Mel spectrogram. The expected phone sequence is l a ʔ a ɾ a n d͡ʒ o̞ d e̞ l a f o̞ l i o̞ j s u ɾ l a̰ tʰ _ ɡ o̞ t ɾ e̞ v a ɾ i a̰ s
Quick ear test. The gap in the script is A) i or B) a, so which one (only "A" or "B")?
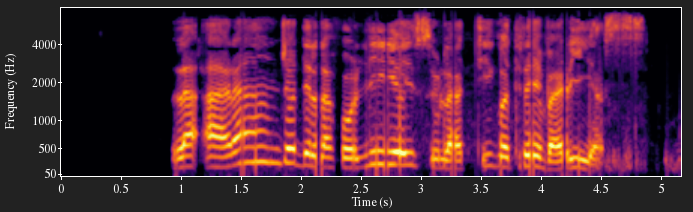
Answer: A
